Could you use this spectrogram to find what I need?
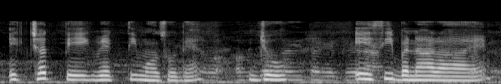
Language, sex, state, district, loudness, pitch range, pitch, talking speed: Hindi, female, West Bengal, Alipurduar, -15 LUFS, 180-215 Hz, 205 Hz, 145 wpm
